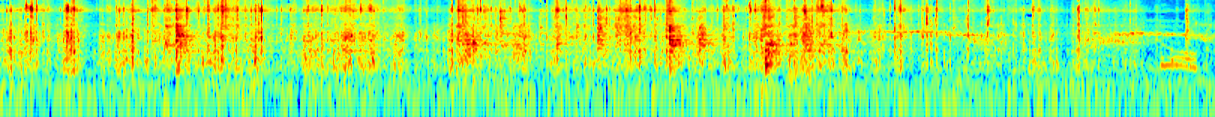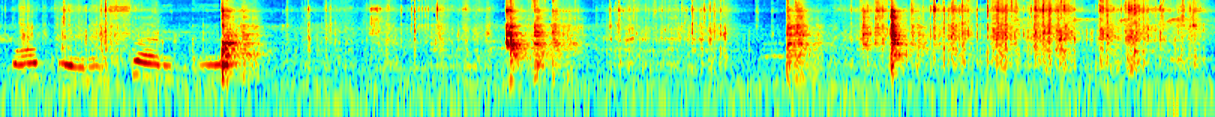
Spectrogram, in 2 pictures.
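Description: Crisps clatter onto a metal plate.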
